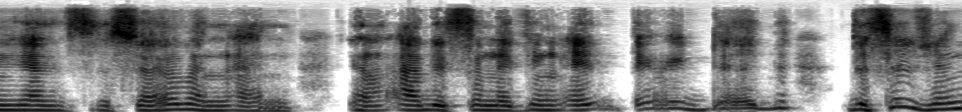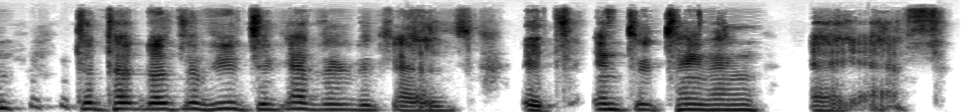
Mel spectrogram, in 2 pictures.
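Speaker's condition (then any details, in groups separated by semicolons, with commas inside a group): Spinal muscular atrophy; genetic, from birth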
